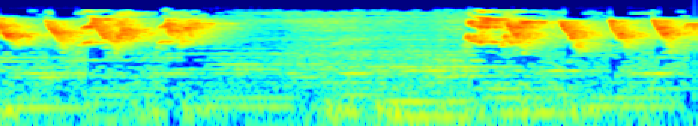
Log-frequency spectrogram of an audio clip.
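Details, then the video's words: Bar-winged prinia in 'ngebren' song, two quick runs of harsh, high-pitched buzzy notes delivered in rapid succession, separated by a brief quiet gap, with faint low hum underneath. "Burung Ciblek Ngebren"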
